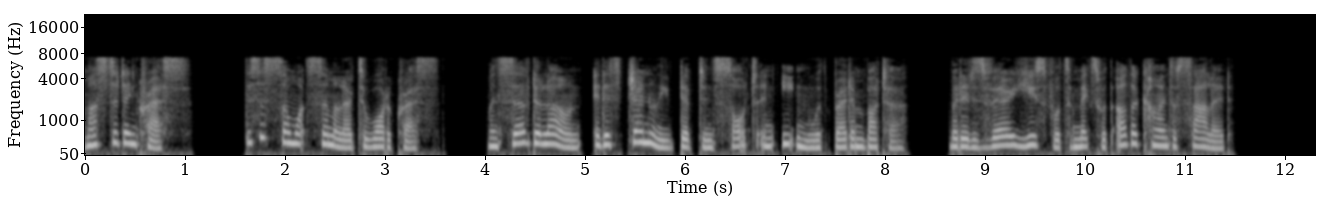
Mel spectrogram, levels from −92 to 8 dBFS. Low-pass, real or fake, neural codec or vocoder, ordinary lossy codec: 7.2 kHz; real; none; MP3, 48 kbps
